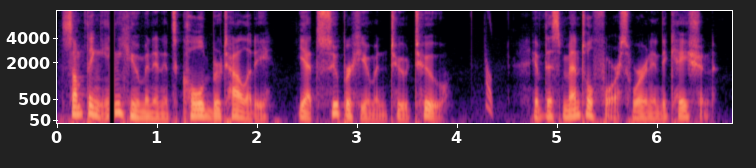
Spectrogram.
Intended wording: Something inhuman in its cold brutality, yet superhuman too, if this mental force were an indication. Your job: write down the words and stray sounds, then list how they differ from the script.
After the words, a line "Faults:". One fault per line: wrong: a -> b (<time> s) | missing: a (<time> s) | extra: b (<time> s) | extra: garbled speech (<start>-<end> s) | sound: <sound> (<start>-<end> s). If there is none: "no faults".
Something inhuman in its cold brutality, yet superhuman too too, if this mental force were an indication.
Faults:
sound: dropout (0.5-0.6 s)
extra: too (3.5 s)
sound: chirp (4.3-4.4 s)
